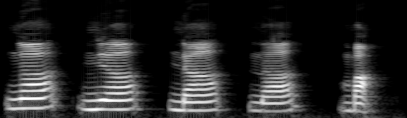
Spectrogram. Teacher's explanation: ಈ ವರ್ಣಗಳು ಮೂಗಿನ ಸಹಾಯದಿಂದ ನಾವು ಹೇಳ್ತೇವೆ, ಉಚ್ಚಾರ ಮಾಡ್ತೇವೆ, ಅಥವಾ ಅವುಗಳು ನಾಸಿಕದ ಸಹಾಯದಿಂದ ಹುಟ್ಟುವ ಕಾರಣ ಅವುಗಳನ್ನು ಅನುನಾಸಿಕಗಳು ಅಂತ ಕರಿತೇವೆ.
